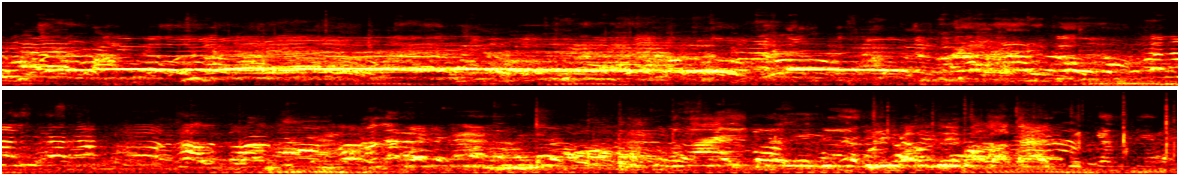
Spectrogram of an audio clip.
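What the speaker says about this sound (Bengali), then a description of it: "তাদের দাবি পূরণের ব্যাপারে তারা স্লোগান দিচ্ছে" Students blocking the road in front of the education board chant slogans, a loud crowd of voices shouting in rough unison, with rising calls and general babble throughout.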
